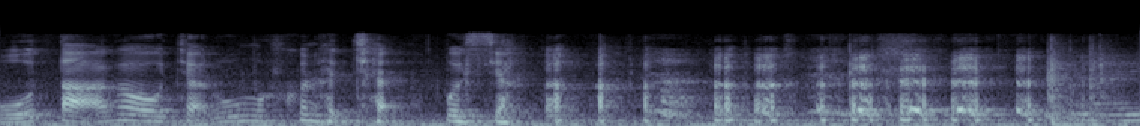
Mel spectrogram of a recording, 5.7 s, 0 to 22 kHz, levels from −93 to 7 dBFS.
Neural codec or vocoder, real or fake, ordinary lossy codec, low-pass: none; real; none; 7.2 kHz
